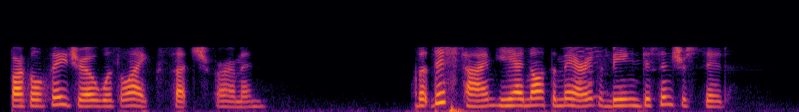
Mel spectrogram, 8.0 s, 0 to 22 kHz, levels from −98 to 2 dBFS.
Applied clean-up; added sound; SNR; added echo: neural mask model DeepFilterNet 3.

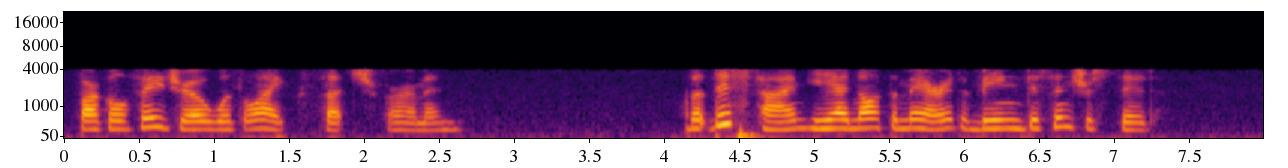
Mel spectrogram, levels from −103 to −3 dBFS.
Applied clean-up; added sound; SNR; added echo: none; none; none; none.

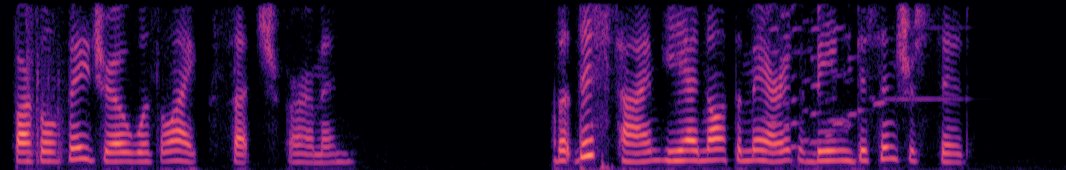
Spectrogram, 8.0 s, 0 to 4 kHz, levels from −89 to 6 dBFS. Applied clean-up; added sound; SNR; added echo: neural mask model RNNoise.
